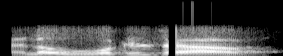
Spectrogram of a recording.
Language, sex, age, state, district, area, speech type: Maithili, male, 30-45, Bihar, Darbhanga, urban, conversation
